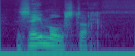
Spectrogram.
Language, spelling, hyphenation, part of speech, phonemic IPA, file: Dutch, zeemonster, zee‧mon‧ster, noun, /ˈzeːˌmɔnstər/, Nl-zeemonster.ogg
- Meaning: sea monster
